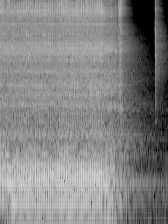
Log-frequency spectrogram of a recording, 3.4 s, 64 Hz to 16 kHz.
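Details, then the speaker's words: Craftsman WS4200 30cc four-cycle weed eater after carburetor replacement with a cheap Amazon carburetor, started with no throttle after three pulls: clean, even buzz, no stumbling or bogging, drops away smoothly when cut; running healthy. "well there you go started after three pulls there's no bogging down so I'm happy with it"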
